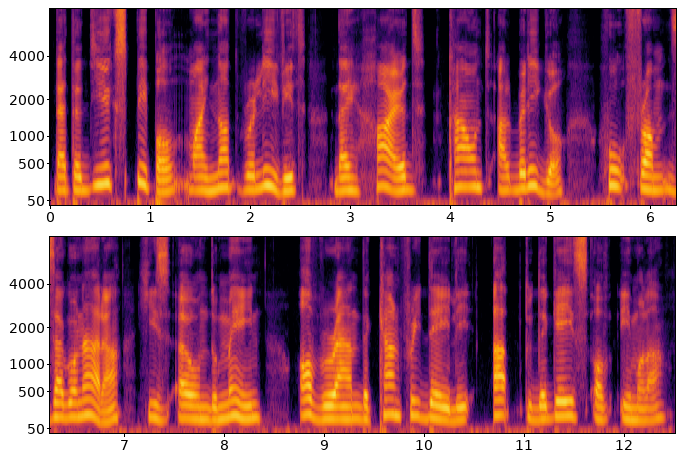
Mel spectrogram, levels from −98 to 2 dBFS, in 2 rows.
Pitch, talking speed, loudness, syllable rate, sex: 165 Hz, 135 wpm, -18 LUFS, 4.5 syllables/s, male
